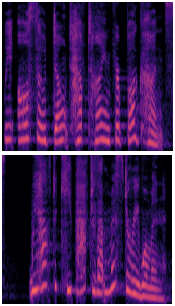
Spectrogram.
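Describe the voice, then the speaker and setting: A woman's voice: sits high, expressive, normal speed, long reverb tail. An actress playing a practical, matter-of-fact woman soldier.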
